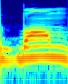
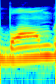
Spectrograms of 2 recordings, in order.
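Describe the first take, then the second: First: बॉम्ब ending on m; बॉम्ब with the final b dropped; silent B. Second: बॉम्ब with a released b at the end; बॉम्ब, final b voiced; sounded B. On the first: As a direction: say बॉम्ब as bom. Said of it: "बॉम्ब बोलते हैं". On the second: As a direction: say बॉम्ब as bom-buh. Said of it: "हम बॉम्ब नहीं बोलते". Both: Shown as a demonstration.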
